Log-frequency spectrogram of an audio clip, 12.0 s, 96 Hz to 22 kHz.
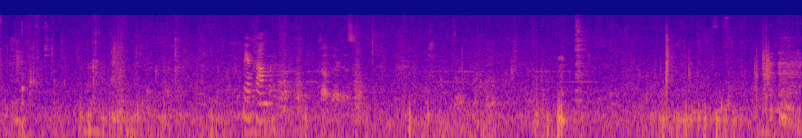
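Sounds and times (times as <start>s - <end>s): low murmur of voices: 0.0s - 12.0s
shuffling footsteps: 0.5s - 11.4s.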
